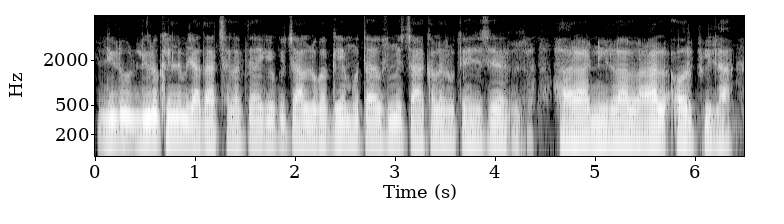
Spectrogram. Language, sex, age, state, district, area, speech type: Hindi, male, 18-30, Uttar Pradesh, Jaunpur, urban, spontaneous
